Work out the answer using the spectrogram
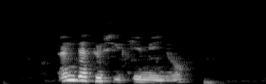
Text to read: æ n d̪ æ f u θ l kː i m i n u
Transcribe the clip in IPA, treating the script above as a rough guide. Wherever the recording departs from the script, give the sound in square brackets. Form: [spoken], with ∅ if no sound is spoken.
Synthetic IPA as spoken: æ n d̪ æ [θ] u [s] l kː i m i n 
